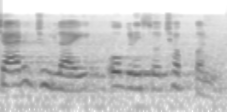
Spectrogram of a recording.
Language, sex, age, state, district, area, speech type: Gujarati, female, 30-45, Gujarat, Surat, urban, spontaneous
